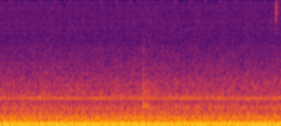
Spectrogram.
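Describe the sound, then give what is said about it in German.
A train's locomotive engine idles steadily while the train stands waiting, a deep, even rumble with a low pulsing throb and a faint constant tone above it, unbroken throughout with no voices. “Die Lok läuft ruhig vor sich hin.”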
